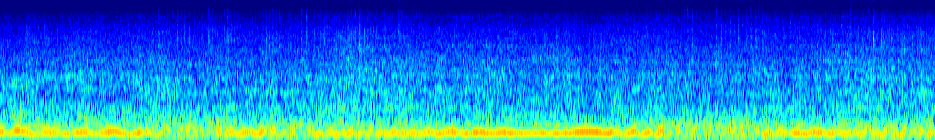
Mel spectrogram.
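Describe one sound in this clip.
Water splashes and churns beside a moving boat.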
